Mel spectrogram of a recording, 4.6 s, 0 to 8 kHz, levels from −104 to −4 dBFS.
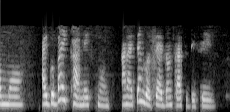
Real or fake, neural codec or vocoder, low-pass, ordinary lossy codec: real; none; 7.2 kHz; AAC, 16 kbps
